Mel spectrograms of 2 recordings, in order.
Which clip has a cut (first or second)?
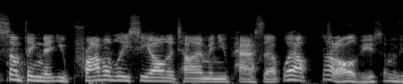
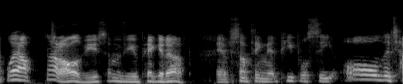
second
